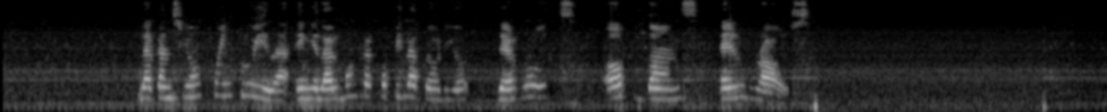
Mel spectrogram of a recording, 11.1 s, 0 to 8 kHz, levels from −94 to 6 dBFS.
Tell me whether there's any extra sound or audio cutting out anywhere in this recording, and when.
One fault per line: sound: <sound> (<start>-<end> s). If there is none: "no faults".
no faults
